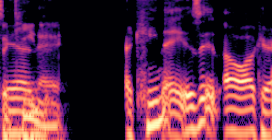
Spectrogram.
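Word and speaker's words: Ikhine: Yeah, Nick Westbrook at Inkhain, I think you say his name. it's Akeine.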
